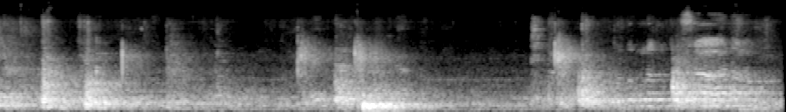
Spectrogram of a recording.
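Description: Billiard balls clack against each other and thud against the cushions.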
